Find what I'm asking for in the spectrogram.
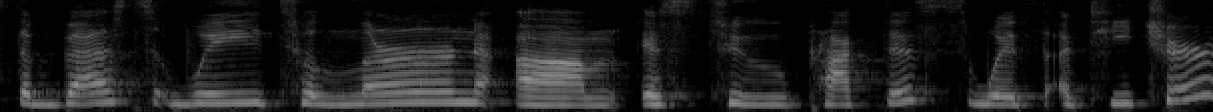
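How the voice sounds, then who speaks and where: A woman from Canada who teaches English, giving a live-stream speaking lesson with slow, patient explanations and frequent ums and uhs. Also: a little high, a bit bright.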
